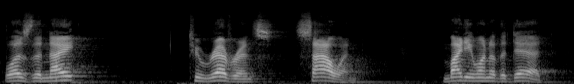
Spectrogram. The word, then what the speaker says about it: Samhain: Now, the most important religious day for the Druids was the celebration of, we would pronounce it Samhain, but it's actually Samhain, Lord of the Dead, basically Satanism.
